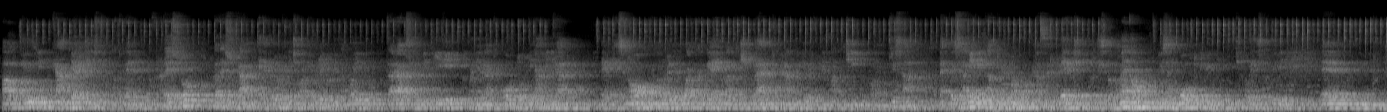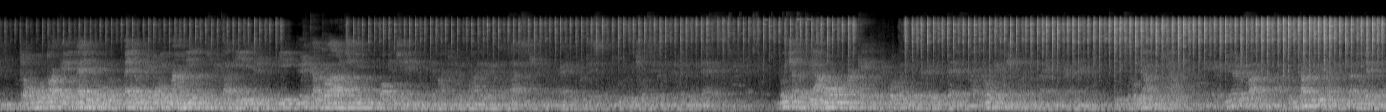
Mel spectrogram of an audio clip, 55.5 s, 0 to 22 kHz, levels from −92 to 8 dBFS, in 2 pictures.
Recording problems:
room echo; strong; dies away in 3 s
off-mic speech; far
background music; very loud; throughout; 2 dB above the speech
chatter from many people; faint; throughout; 20 dB below the speech
clattering dishes; faint; from 42 to 44 s; peak 15 dB below the speech

